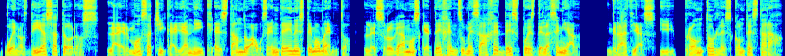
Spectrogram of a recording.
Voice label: Voix Hom Espagnole

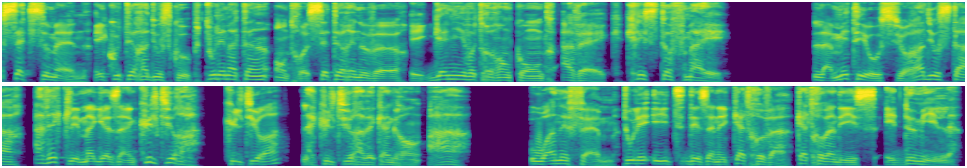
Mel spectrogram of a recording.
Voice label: Voix Hom Grave Posee Classe

